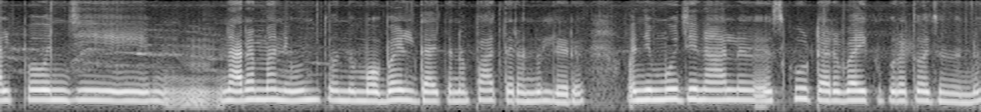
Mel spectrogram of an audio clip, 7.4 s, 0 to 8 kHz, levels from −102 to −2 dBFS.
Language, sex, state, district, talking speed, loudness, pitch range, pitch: Tulu, female, Karnataka, Dakshina Kannada, 120 wpm, -15 LUFS, 205-225 Hz, 215 Hz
